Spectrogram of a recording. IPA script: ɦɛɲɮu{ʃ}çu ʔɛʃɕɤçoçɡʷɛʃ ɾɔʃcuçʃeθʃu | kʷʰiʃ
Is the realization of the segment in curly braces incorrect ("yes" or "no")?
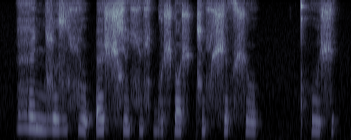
yes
